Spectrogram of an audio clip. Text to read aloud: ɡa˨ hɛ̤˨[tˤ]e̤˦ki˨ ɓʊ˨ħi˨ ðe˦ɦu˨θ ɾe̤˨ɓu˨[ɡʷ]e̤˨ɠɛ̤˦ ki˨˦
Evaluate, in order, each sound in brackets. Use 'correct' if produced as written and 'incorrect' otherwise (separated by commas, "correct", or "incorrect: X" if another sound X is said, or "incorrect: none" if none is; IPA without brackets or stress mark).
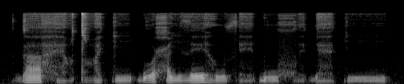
correct, incorrect: xʷ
